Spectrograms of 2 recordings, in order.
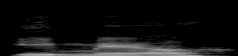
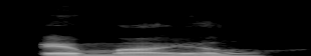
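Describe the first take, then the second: First: "email" said as EE-mail; "email", ee then mail, as a model; correct "email" pronunciation. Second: "email" said as eh-MILE; "email", slowly mispronounced as eh-mile; wrong "email" pronunciation. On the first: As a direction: open "email" with an ee sound. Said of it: "nah ini dibacanya email". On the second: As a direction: demonstrate the mistake, "email" with eh and mile. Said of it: "bukan email". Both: Shown as a demonstration.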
